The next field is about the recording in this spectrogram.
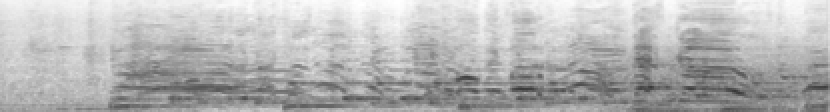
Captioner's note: candidates yelling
